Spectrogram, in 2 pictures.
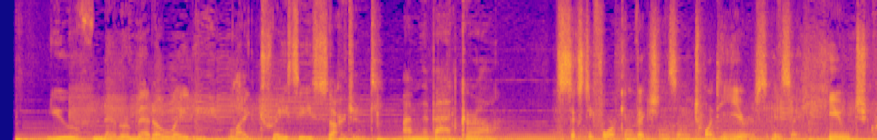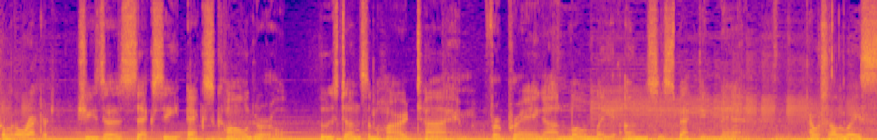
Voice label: narration reality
